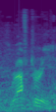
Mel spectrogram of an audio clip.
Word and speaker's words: Raftery: Raftery, absolutely. Raftery. Most people get that wrong. Well, I tried. I curse Ronan Rafferty and Jerry Rafferty, who have forever ruined the pronunciation of my surname.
